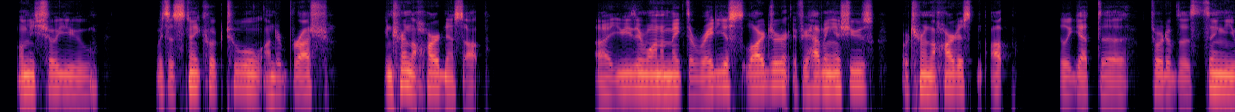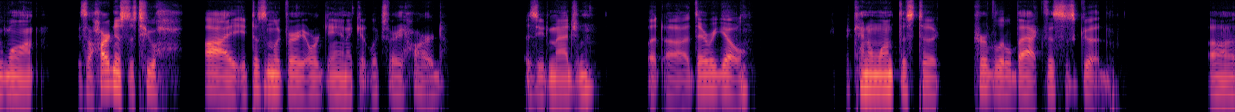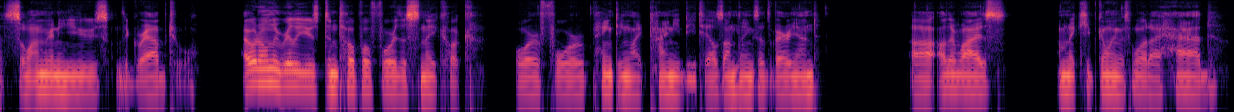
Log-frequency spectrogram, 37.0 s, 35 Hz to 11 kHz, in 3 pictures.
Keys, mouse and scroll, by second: 2.6-4.7 drag, 5.6-7.7 drag, 7.9-11.6 drag, 9.5-11.6 middle drag, 12.6-14.7 drag, 14.8 middle click, 15.2 middle click, 15.2 middle click, 15.9 middle click, 16.1 middle click, 16.2 middle click, 18.3 click, 19.6 click, 20.9 click, 30.6-30.9 scroll, 32.2-32.8 scroll, 34.0 click, 35.1 scroll, 35.9 scroll.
